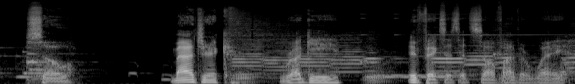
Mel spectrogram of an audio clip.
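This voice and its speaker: Over faint background music, a man uses a put-on character voice with a very deep, low pitch at a fairly slow pace. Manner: drawling, smirking.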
